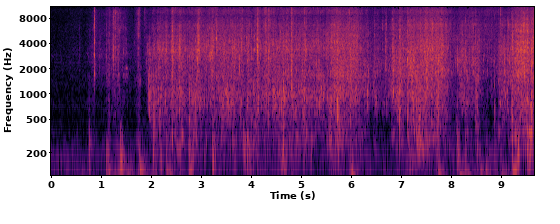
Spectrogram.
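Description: A big hooked largemouth bass thrashing and splashing at the surface against the line. The splashing starts suddenly about a second in and keeps on as a continuous commotion of splashes and knocks.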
